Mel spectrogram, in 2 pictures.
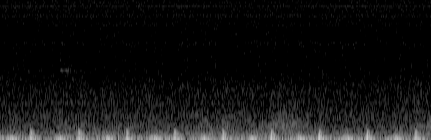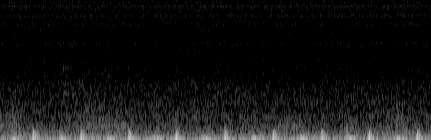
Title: ASMR : HEARTBEATS to put you to sleep!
